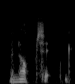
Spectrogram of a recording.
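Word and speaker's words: Pnakotic: the the narcotic manuscripts you spell that p-n-a-k-o-t-i-c I believe it's a silent P it is an optic manuscripts in Greek and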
